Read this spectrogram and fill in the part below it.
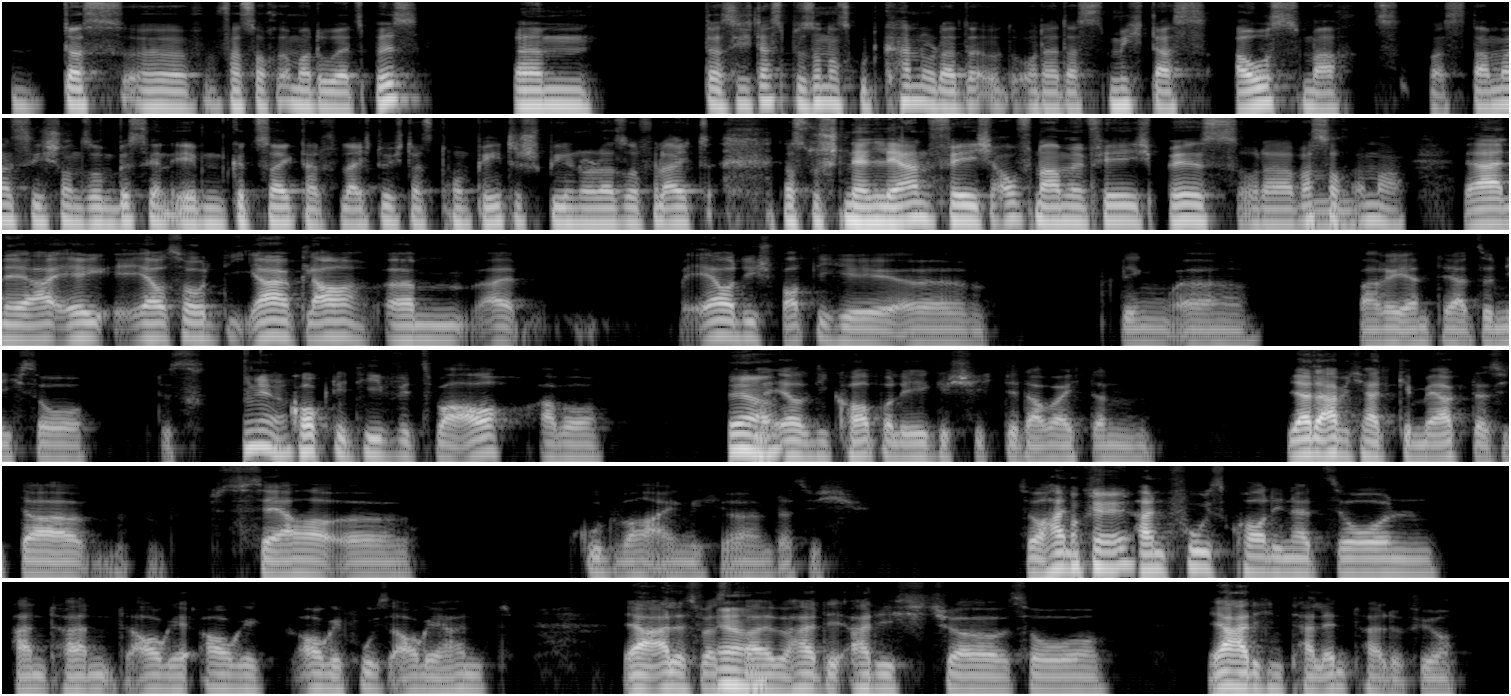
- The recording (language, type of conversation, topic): German, podcast, Welche Erlebnisse aus der Kindheit prägen deine Kreativität?
- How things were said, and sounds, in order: other background noise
